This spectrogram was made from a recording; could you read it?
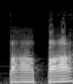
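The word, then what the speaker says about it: ba ba (八八): So BB is used in instant messaging, it's shorthand, it means baby, and then 88 in Mandarin is pronounced ba ba, so which is used as a shorthand in China or any place that speaks Mandarin to mean bye-bye.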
